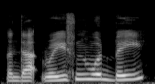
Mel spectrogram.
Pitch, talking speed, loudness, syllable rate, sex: 210 Hz, 190 wpm, -16 LUFS, 4.6 syllables/s, female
